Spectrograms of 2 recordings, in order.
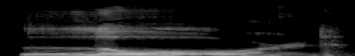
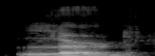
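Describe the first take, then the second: First: The vowel is rounded, like an 'or' sound. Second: The vowel is unrounded, like an 'er' sound. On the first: The speaker calls it right. "round your mouth when you say it" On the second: The speaker calls it wrong. "They kind of pronounce it like an E"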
